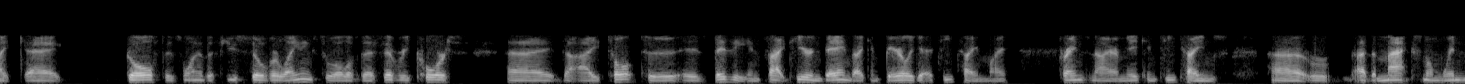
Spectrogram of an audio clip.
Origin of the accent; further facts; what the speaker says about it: Scot, Scotland, United Kingdom; being a Scot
